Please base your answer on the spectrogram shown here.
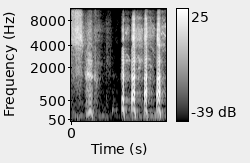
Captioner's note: laugh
